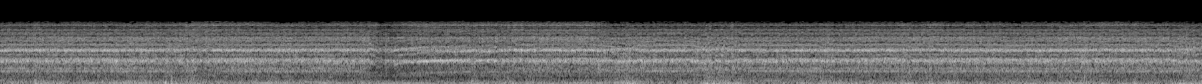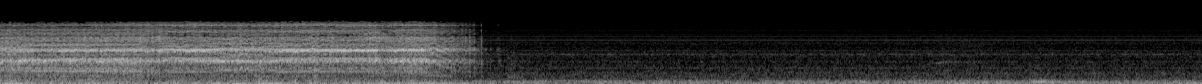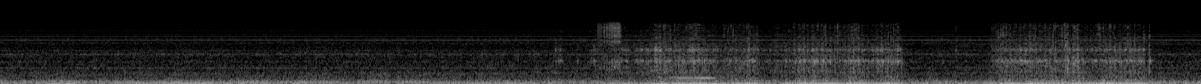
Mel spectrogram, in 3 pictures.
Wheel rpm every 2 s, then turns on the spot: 160, 160, 160, 160, 160, 160, 160, 160, 30, 0, 0, 0, 0, 0, 0, 20, 10, 10.
30-36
